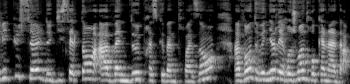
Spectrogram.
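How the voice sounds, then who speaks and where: Her pitch is high for a woman, with ordinary variation. The woman speaks at a fairly slow pace. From Lebanon. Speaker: business leader and nonprofit founder. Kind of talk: interview. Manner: hesitant fillers.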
